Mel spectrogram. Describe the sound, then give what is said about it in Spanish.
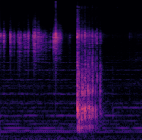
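Three dice, one proficiency die and two success dice, clatter in a tabletop game roll for a scanning check: a quick run of small hard clicks as they rattle, then a louder burst of tumbling on a hard surface before settling into quiet. No voices. “O sea que tiro un dado de proeza y dos dados de éxito.”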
